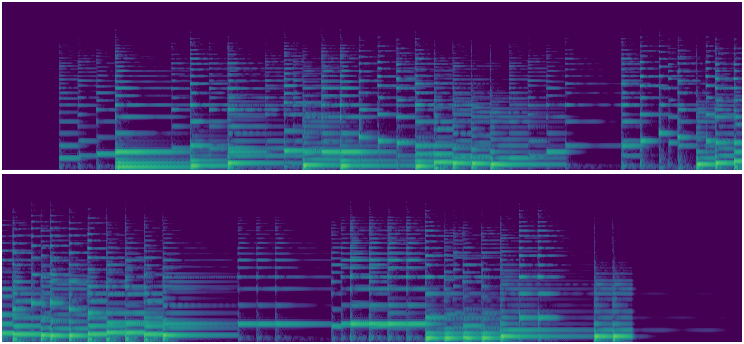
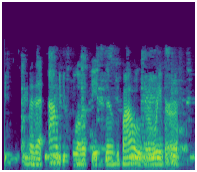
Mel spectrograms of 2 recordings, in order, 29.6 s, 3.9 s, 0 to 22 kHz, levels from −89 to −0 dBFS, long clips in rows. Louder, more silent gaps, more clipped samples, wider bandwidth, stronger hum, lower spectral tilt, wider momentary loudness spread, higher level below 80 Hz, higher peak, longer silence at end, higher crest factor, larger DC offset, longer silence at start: second, -33 LUFS vs -16 LUFS; neither; neither; first, 9.4 kHz vs 7.6 kHz; neither; about the same, -7.5 dB/octave vs -6.5 dB/octave; first, 17 LU vs 5 LU; first, -48 dBFS vs -54 dBFS; second, -18 dBFS vs -2 dBFS; first, 2.2 s vs 0 s; about the same, 16 dB vs 14 dB; neither; first, 1.15 s vs 0.05 s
